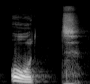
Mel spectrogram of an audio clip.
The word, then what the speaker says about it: haute: Remember, H is not pronounced, so o, and final T either. O, this is the masculine. Feminine form, haute.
